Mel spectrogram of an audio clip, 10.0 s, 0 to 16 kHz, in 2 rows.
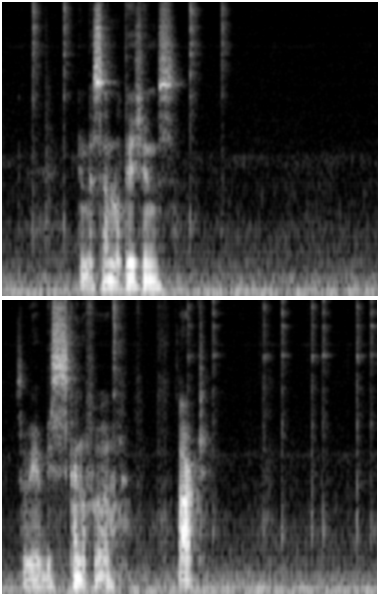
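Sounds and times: computer clicks: 0:07.8 - 0:10.0.

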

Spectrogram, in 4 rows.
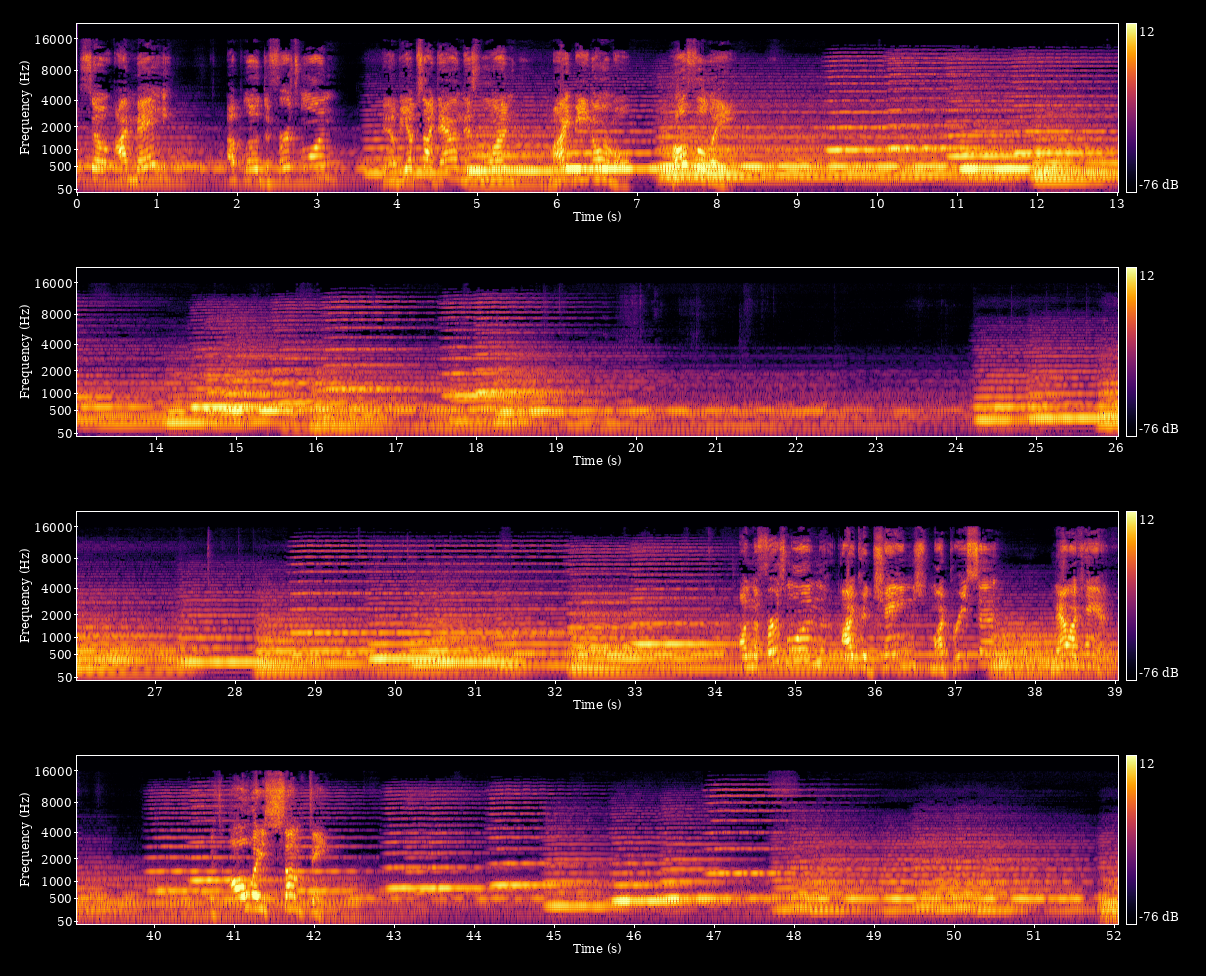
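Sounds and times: electronic keyboard sustained chord: 0:00.0 - 0:52.0.

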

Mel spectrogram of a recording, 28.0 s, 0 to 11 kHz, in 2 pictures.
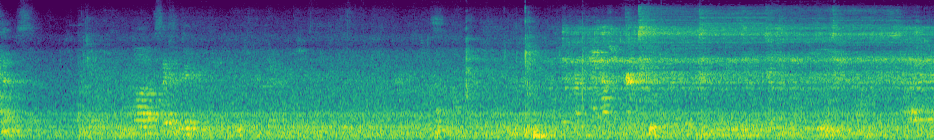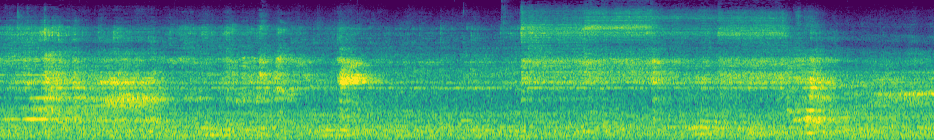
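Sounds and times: machine running with whining tones: 0:00.0 - 0:28.0
sharp squeal: 0:13.5 - 0:16.7.

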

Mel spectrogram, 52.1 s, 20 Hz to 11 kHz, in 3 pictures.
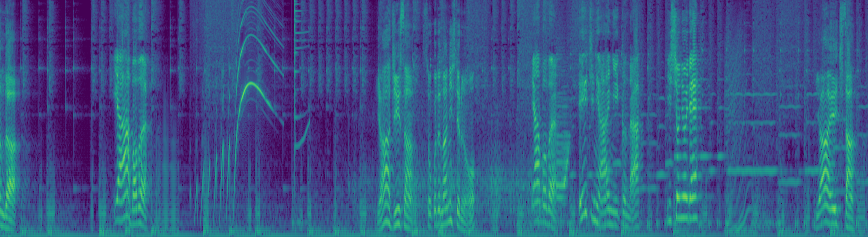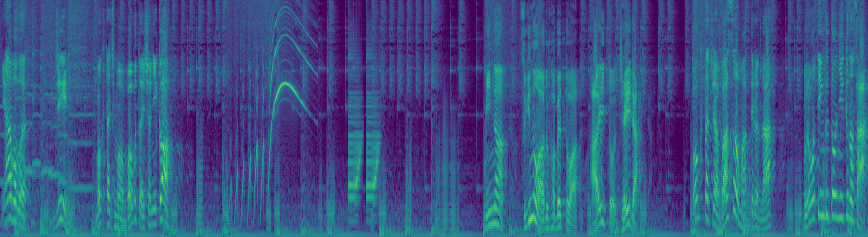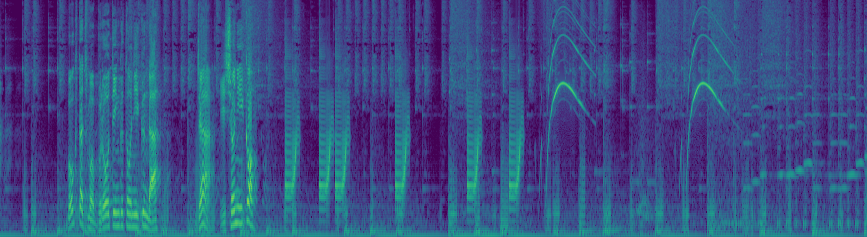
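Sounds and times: upbeat children's music: 0:00.0 - 0:52.0
cartoon boing sound effects: 0:03.9 - 0:06.3, 0:24.4 - 0:25.0, 0:40.4 - 0:41.8, 0:42.6 - 0:43.0, 0:44.1 - 0:46.6
descending whistle jump effect: 0:04.0 - 0:06.2, 0:22.4 - 0:23.7, 0:45.5 - 0:46.7, 0:48.3 - 0:49.6
short bright squeaks: 0:45.6 - 0:46.7, 0:48.4 - 0:49.3.

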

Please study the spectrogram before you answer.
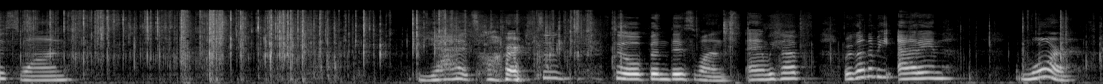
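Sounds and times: plastic wrap crinkling: 0:00.0 - 0:11.0.

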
